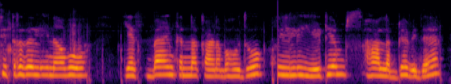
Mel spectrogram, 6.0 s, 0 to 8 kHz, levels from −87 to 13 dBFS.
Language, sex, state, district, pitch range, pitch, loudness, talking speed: Kannada, female, Karnataka, Belgaum, 210-245 Hz, 225 Hz, -15 LUFS, 90 wpm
